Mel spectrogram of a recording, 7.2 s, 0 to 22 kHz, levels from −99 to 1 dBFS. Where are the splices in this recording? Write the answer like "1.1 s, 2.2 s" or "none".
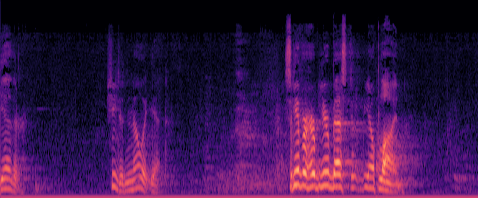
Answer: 1.8 s, 4.4 s, 4.8 s, 5.6 s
